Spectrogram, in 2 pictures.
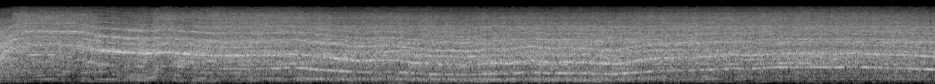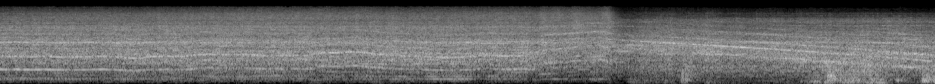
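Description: Corded circular saw cutting through particle-board subfloor between the joists, its motor whine starting abruptly and dipping and recovering in pitch as the blade bogs under load. About 15 seconds in, the cut ends and the whine falls away steadily as the blade spins down, with a few knocks near the end.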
